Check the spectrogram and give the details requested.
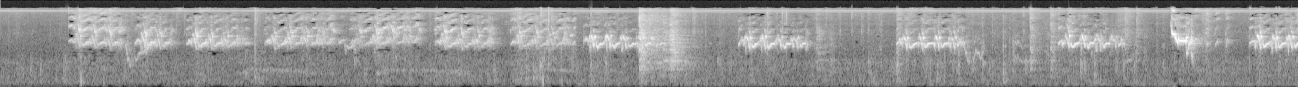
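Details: Budgerigar breeding colony; a high, buzzy, harmonic call repeated in an even rhythm about twice a second, broken by a few sharp clicks and short chirps.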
